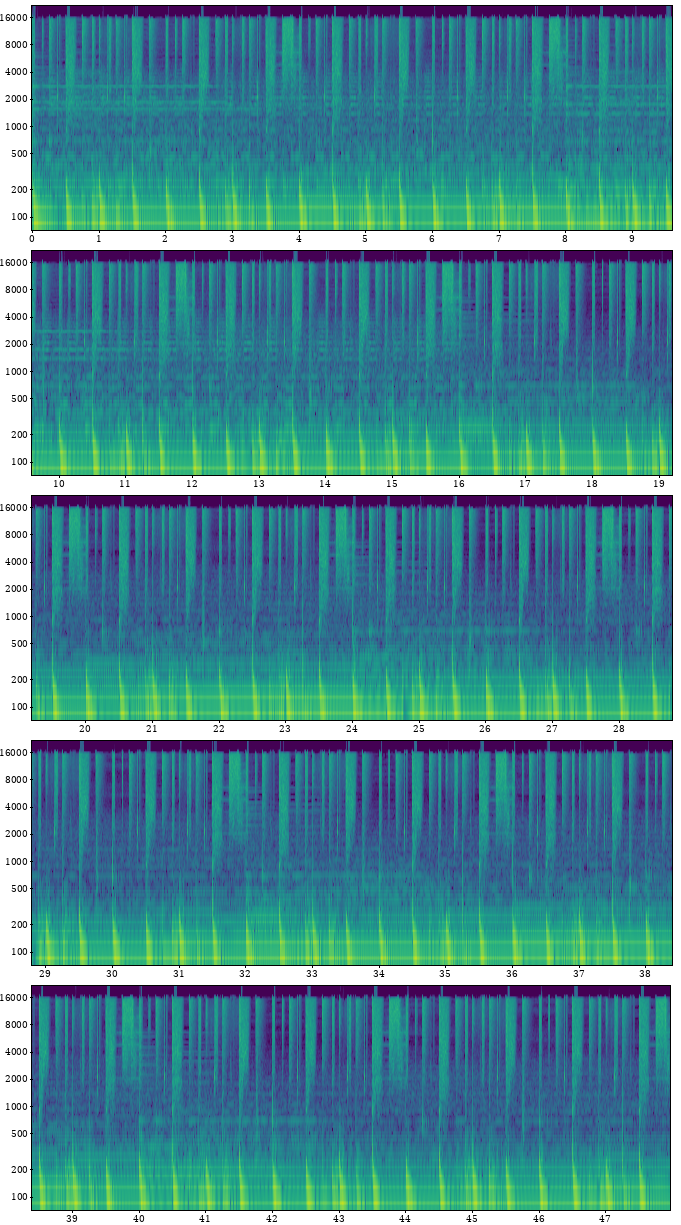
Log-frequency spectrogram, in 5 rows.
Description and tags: Collide (loopable)
A collection of loop-able sounds from MSFX’s sound pack, “Cassette ‘One’”.
These sounds were sampled, recorded and mastered through the digital audio workstation (DAW), ‘Logic Pro X’. This pack is a collection of loop-able sounds recorded and compiled over many years. Sampling equipment was a ‘HTC Desire’ (phone).
Thank you.
msfx, drop, rave, sad, synth, house, dance, beat, loopable, sound, indie, happy, 80s, glitch-hop, club, 90s, trance, electronic, nostalgic, ambient, dub-step, music, loop, techno, bounce, electro, minimal, drum-loop, drum-kit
